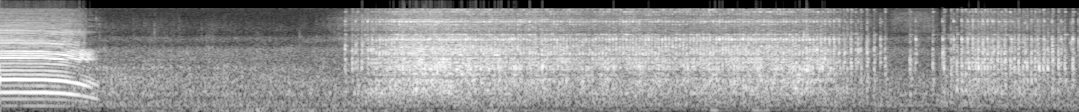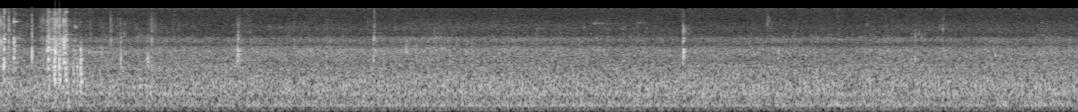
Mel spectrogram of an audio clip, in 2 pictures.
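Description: Steady engine hum, with a loud rushing noise for about three seconds starting about two seconds in and a weaker one just after.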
